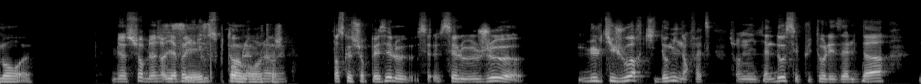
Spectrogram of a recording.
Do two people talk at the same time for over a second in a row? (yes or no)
yes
